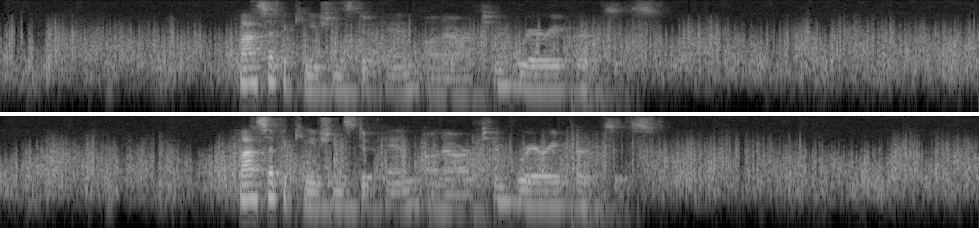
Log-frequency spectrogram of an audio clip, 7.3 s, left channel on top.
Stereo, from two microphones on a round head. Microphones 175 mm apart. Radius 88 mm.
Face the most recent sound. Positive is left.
turn(degrees=-35)  # may be behind; listen again after turning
